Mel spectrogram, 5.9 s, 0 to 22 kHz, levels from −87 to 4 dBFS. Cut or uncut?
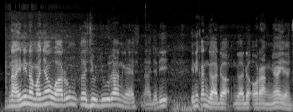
uncut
